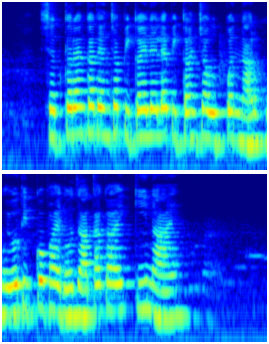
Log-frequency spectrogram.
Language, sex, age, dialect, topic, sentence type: Marathi, female, 18-24, Southern Konkan, agriculture, question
